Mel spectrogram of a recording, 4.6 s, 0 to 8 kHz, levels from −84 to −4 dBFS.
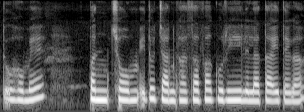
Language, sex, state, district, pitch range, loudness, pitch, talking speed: Wancho, female, Arunachal Pradesh, Longding, 215-230 Hz, -14 LUFS, 220 Hz, 185 wpm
